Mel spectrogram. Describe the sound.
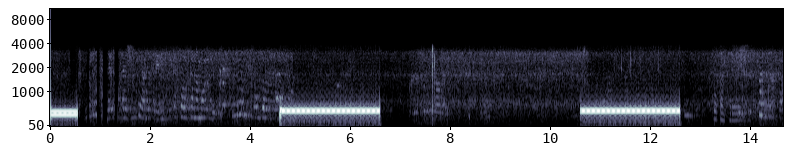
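Telephone line tones while a call is transferred: two long, steady low ringing tones of about two seconds each, separated by stretches of faint, muffled line noise, with a short tone at the very start.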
